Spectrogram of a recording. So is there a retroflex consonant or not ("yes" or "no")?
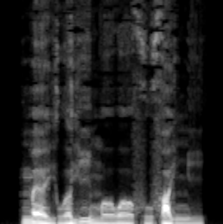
no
